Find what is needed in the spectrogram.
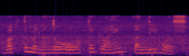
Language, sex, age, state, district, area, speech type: Sindhi, female, 30-45, Rajasthan, Ajmer, urban, spontaneous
